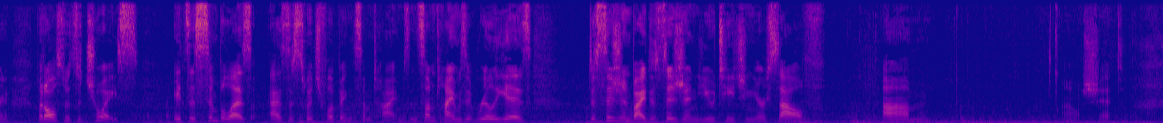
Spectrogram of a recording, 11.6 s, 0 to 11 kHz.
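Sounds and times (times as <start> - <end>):
moving car engine rumble: 0.0 - 11.6
speech: 0.1 - 9.7, 10.7 - 11.6.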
